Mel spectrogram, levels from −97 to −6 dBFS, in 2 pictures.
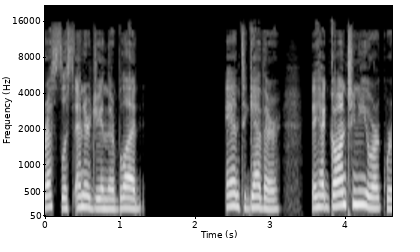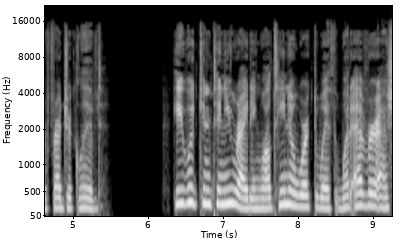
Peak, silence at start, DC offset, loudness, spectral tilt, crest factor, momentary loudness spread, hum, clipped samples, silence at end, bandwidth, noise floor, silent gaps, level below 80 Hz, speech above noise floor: -4 dBFS; 0 s; under 0.1%; -21 LUFS; -5 dB/octave; 16 dB; 8 LU; none; under 0.1%; 0 s; 15.5 kHz; under -90 dBFS; 1.36-2.41 s, 3.47-3.55 s, 5.54-6.20 s; -64 dBFS; over 70 dB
